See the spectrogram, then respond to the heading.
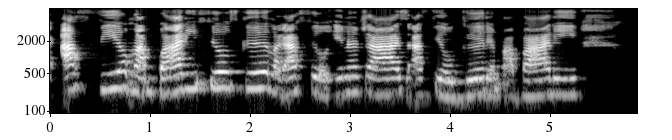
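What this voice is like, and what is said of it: Tired, weary voice. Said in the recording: “you probably can hear it in my voice. I am tired.”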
